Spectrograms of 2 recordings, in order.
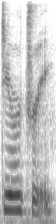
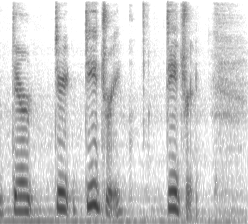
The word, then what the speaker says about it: Deidre: I think I may have called you Deirdre before. I know a few Deirdres, so I'm sorry about that. So Deidre. I was just looking at that again, and I think I was pronouncing that incorrectly.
